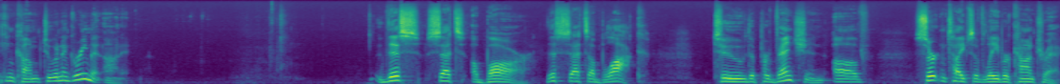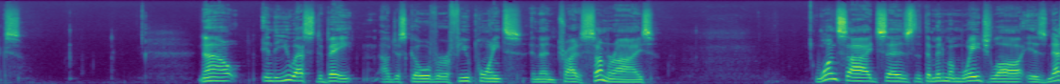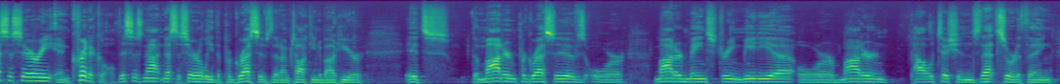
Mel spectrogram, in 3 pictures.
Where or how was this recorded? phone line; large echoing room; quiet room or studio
large echoing room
